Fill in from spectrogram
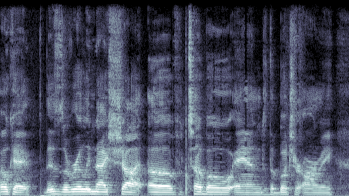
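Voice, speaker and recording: A man speaks at a fairly slow pace in a monotone, flat intonation. Audible room echo surrounds his voice. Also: medium pitch for a man. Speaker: YouTuber reacting to videos. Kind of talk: reaction video commentary. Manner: hesitant, many fillers.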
